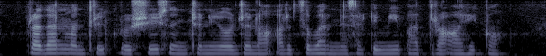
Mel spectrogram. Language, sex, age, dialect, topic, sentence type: Marathi, female, 31-35, Standard Marathi, agriculture, question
